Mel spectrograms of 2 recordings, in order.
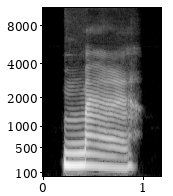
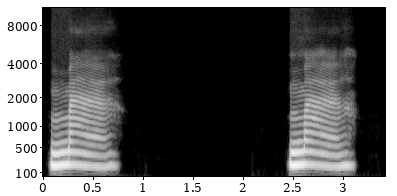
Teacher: it is a falling tone. Pitch go down soft and calm.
